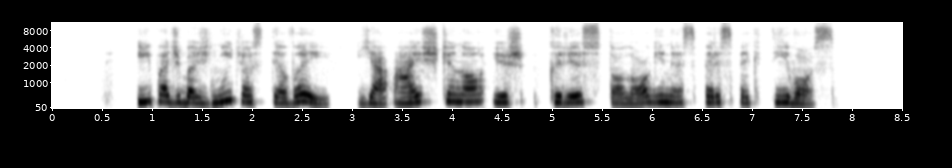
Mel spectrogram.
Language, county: Lithuanian, Vilnius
